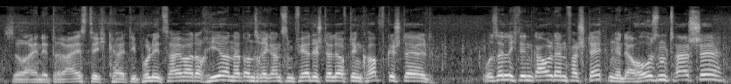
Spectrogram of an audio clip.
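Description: A man's voice: a little high, a little fast, fairly bright tone, a little hiss or hum, lightly acted. An actor playing a brusque, bossy and indignant male stable boss in a German audio drama. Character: gruff, hostile male racing-stable boss.

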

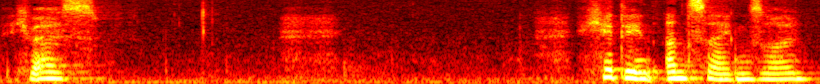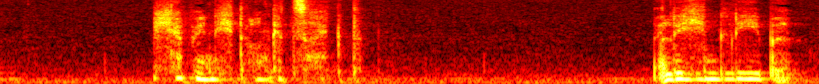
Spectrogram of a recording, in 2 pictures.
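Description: An actress playing a murder suspect's scheming, fearful mistress in a crime radio drama, with urgent delivery. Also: female voice, medium pitch, fairly even intonation, a little slow, long pauses, darkish tone, a little hiss or hum, close to an everyday voice. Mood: betraying.

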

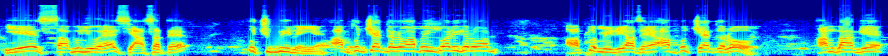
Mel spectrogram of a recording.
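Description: A man's voice: high voice, slight background noise. A man argues his view in a street interview. He is emphatic and keeps throwing out rhetorical questions. The recording is somewhat dull, taken on a handheld mic. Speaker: local resident interviewed on the street. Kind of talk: street interview, animated opinion. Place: outdoors in a busy market street. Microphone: handheld reporter's microphone.

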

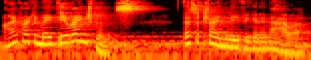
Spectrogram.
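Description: Man as a mournful young unicorn girl, raised pitch. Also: huge pitch swings, fast talker, over music. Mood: subdued. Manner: regretful, gentle. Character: young female unicorn, mournful, apologetic little sister. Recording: roomy echo, audible noise.

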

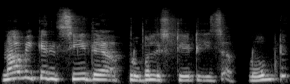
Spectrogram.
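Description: A woman narrating a screen-recorded software tutorial, thinking aloud as she clicks through each step, with slightly non-standard English phrasing. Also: mid-range voice, animated, normal speed. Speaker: tutorial presenter.

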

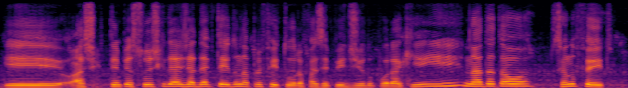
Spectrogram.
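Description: A man's voice: sits high, brisk, slight background noise. A young man wearing a helmet, interviewed outdoors on a street into a handheld mic, explaining his complaint. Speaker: resident interviewed. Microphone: handheld reporter mic.

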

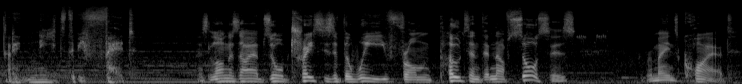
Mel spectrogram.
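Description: An actor playing an eloquent, self-deprecating wizard in a video game, speaking in a theatrical, articulate way. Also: male voice, on the low side. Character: wizard man, eloquent, wry, melancholy. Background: soft game music.

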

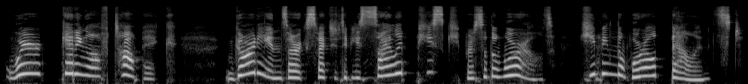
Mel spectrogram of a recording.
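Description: A woman's voice: very high-pitched, big pitch swings, normal speed, fairly bright tone, no room sound, exaggerated voice. A woman playing a solemn female guardian guide in an audio drama. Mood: firm, solemn.

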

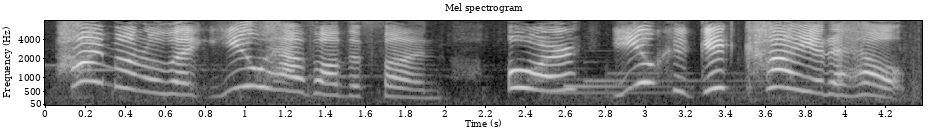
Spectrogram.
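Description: A woman's voice: extremely high pitch, very animated, unhurried, loud music behind the voice, heavily acted. A woman voicing a tiny floating girl companion, chirpy and boastful, who talks about herself in the third person. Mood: excited. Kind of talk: game dialogue.

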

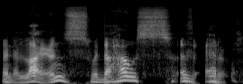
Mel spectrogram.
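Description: An older, gluttonous fantasy chieftain, acted out by a male audiobook reader, speaking in a raised pitch. He is pompous and sneering, theatrically dismissive of those beneath him. The sound is close and dry. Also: very animated, measured pace, sharp tone, husky, no room sound, full character voice. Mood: scornful, dismissive. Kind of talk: audiobook character acting.

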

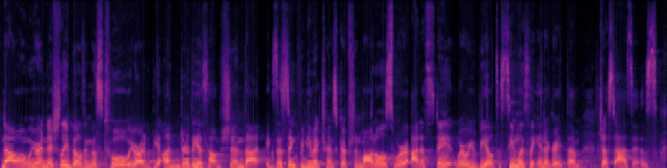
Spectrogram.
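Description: A young woman presents a tech pitch on stage in a smooth, confident, rehearsed flow. Her voice sits fairly high, and she is picked up by a clip-on mic in a mid-sized event room. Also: quick pace, hardly any pauses. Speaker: startup presenter.

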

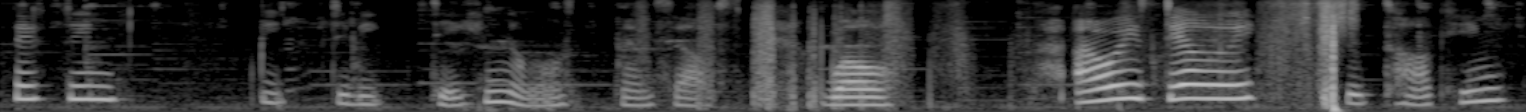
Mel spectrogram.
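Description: A young woman reads a visual novel aloud in a very high voice. Her pace is slow and halting, and she often stumbles over words. Music plays behind her. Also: big pitch swings. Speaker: gameplay video creator reading aloud.

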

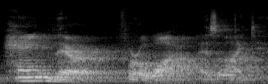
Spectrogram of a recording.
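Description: A priest in his fifties speaks slowly and thoughtfully, pausing often as he leads his listeners inward. His voice sits some way from the mic and rings through a large church with long reverb. Soft music lies faintly behind him. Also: on the low side, expressive. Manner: slow, reflective and guiding, with long pauses. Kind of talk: Good Friday homily. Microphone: stand mic some way off, filmed by a far camera. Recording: roomy church reverb, voice from a distance.

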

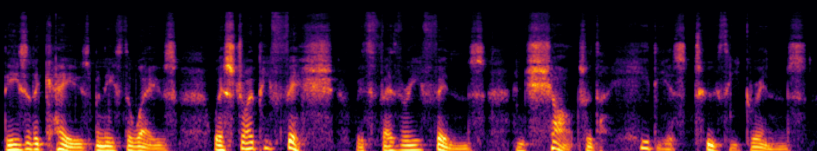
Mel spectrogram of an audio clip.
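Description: A man reading a rhyming children's picture book aloud as a bedtime story, in a measured, dramatic way. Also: lowish voice, sing-song, breathy edge.

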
